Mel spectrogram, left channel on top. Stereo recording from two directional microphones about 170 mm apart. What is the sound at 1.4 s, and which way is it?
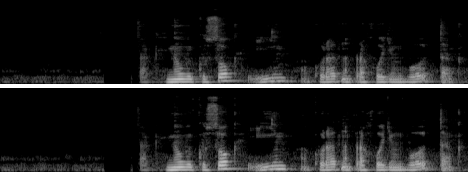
Speech, 10° right (ahead or behind).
